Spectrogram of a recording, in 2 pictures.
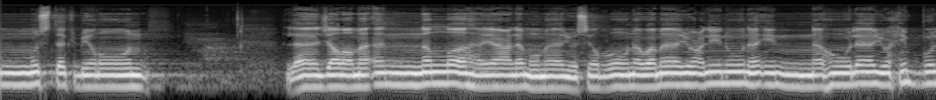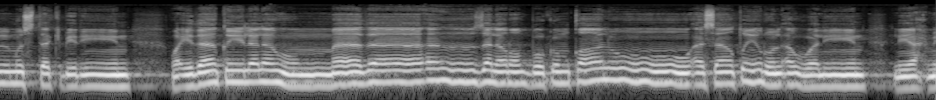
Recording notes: at the Houghton Masjid (West Street)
